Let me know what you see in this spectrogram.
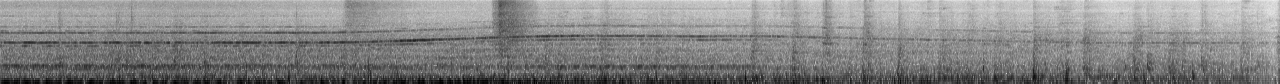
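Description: A train running, heard close by from the train: a diesel locomotive's low engine hum dies away after about five seconds, under a steady high metallic whine that wavers in pitch midway. There is a brief hiss about five seconds in, then scattered clicks of wheels over rail joints as the sound fades.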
